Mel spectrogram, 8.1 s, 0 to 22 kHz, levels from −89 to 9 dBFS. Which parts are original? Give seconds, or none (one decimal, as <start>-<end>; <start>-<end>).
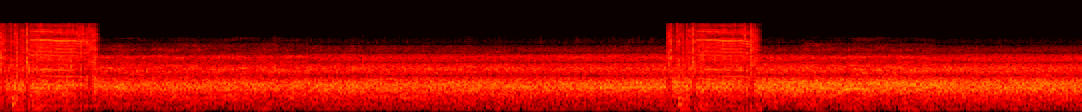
0.0-0.6; 2.3-6.0; 7.0-8.1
